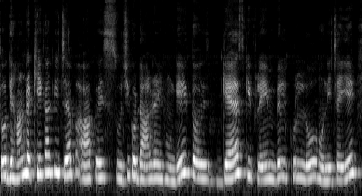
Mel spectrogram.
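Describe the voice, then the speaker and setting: Speech from a woman comes very slowly. Her intonation rises and falls in an ordinary way. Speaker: cooking channel host. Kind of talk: cooking tutorial. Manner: casual, halting with fillers.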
